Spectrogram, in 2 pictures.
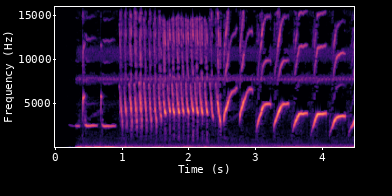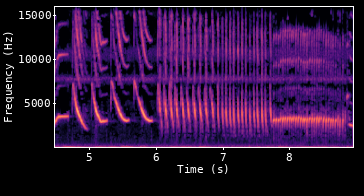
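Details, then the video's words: Canary singing in a cassava garden: a short steady whistle, then a fast buzzy trill, a run of upward-hooked whistled notes, sweeping downslurs, another rapid trill and a closing level whistled tone, all high-pitched with a faint low hum beneath. "BIKIN BURUNG KENARI NYAMAN DAN MAU BUNYI"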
